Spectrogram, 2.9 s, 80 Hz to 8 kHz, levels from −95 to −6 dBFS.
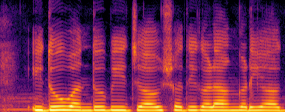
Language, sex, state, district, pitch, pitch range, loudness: Kannada, female, Karnataka, Bidar, 240 Hz, 230-245 Hz, -13 LUFS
